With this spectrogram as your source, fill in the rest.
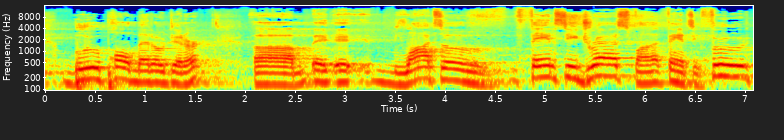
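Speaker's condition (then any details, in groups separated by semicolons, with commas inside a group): No condition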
